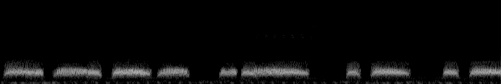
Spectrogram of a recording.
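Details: Midday rapid cooing by a freshly captured wild spotted dove: loud, husky low coos, some long and swelling, others short, with brief pauses between, plus a faint high buzzy trill and low rumble.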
